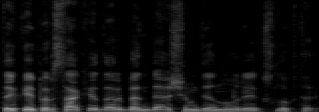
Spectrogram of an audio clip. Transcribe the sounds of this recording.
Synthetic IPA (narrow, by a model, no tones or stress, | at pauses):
t̪ɐɪkɐɪpɪɾsɑːkʲeːd̪ɐɾbʲɛnd̪ʲæːʃʲɪmd̪ʲiɛnuːɾʲɛɪkslˠʊkt̪ɐɾʲ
